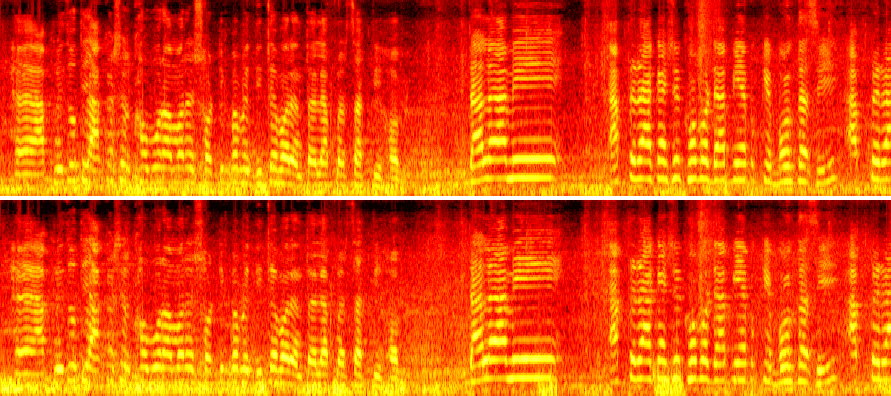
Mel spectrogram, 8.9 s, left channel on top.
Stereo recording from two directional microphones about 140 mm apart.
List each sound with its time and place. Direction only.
0.1 s speech: 25° left (ahead or behind)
